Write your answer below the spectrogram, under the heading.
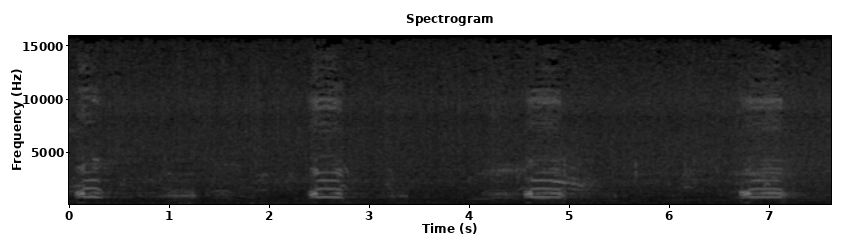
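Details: Grebe family in a Netherlands park, chicks riding on the mother's back while the father feeds them; loud harmonic honking calls in bursts about every two seconds, with softer calls between them.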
